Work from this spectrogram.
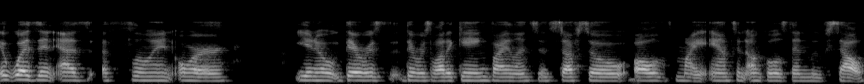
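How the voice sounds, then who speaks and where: A woman with an American accent speaks at a fairly low pitch and a fairly slow pace. Her intonation is monotone and flat, while her loudness swings widely. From North Denver, Colorado. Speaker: board member. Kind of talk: community board meeting.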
